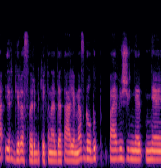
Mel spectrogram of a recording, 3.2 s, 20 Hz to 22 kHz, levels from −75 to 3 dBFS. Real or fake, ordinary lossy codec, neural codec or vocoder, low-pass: real; MP3, 64 kbps; none; 10.8 kHz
